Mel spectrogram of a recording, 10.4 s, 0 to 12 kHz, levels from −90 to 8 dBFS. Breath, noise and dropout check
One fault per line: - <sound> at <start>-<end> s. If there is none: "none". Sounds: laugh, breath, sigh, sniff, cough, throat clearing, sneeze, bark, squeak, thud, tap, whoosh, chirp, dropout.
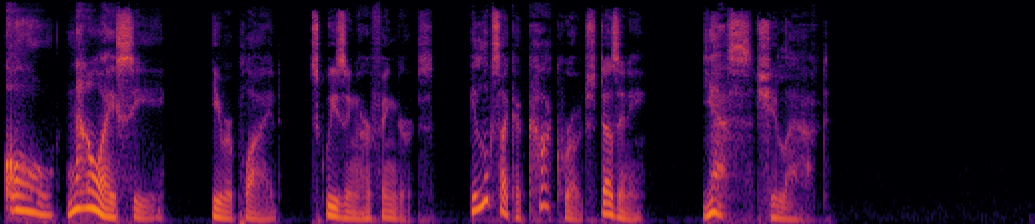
none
